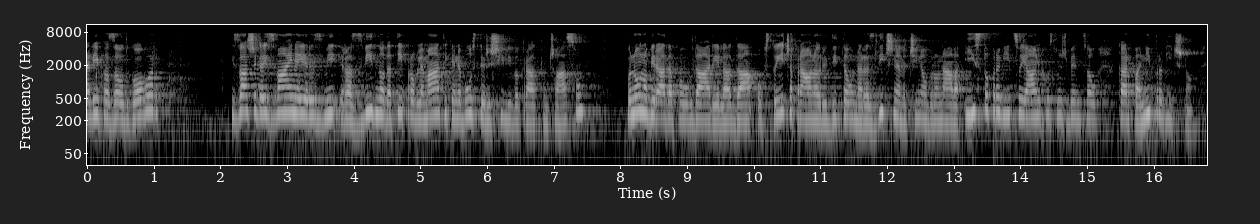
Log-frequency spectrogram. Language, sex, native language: Slovenian, female, Slovenian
